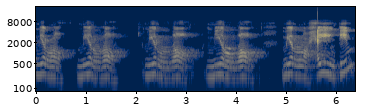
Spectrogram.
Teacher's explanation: Ra ini adalah ra tebal. Sebelumnya nun sukun bertemu dengan ra kita leburkan tanpa disertai dengung.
